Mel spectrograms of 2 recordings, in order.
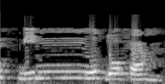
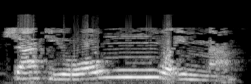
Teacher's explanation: इदगाम गुन्ना के साथ होता है, नेज़ल साउंड आपको सुनाई देगी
